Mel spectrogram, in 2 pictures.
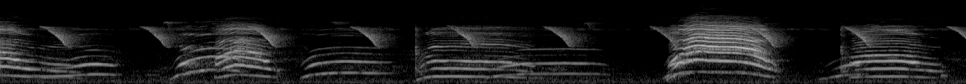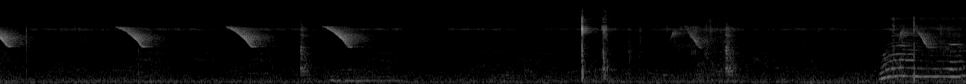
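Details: Cats fighting with loud arched yowls and wails in rapid bursts, peaking in a harsh scream near the middle, then a run of short clipped cries, faint clicks and a final yowl.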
